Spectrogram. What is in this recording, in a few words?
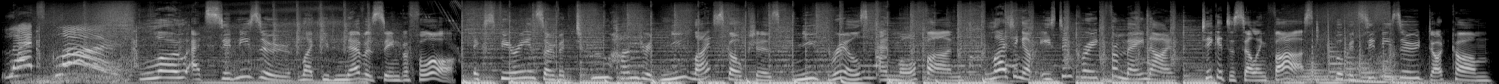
Announce; Sydney Zoo Glow 15; glow campaign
